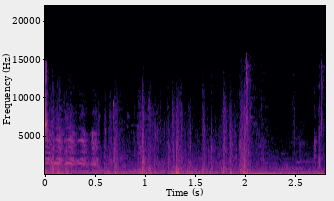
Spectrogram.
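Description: A horse in Diablo IV neighs and clip-clops, a whinny over steady hoofbeats, fairly faint throughout with a heavier thud near the end.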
